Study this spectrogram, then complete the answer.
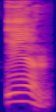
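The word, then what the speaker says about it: heir: Next question guys, ही died without dash एयर। देखो इसमें इस वर्ड में ना एस साइलेंट है और इसका मतलब होता है वारिस,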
